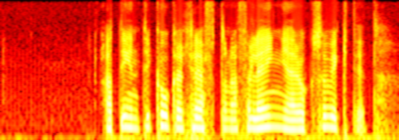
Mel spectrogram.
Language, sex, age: Swedish, male, 24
